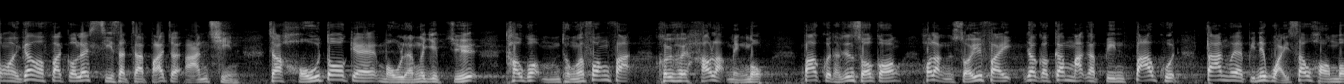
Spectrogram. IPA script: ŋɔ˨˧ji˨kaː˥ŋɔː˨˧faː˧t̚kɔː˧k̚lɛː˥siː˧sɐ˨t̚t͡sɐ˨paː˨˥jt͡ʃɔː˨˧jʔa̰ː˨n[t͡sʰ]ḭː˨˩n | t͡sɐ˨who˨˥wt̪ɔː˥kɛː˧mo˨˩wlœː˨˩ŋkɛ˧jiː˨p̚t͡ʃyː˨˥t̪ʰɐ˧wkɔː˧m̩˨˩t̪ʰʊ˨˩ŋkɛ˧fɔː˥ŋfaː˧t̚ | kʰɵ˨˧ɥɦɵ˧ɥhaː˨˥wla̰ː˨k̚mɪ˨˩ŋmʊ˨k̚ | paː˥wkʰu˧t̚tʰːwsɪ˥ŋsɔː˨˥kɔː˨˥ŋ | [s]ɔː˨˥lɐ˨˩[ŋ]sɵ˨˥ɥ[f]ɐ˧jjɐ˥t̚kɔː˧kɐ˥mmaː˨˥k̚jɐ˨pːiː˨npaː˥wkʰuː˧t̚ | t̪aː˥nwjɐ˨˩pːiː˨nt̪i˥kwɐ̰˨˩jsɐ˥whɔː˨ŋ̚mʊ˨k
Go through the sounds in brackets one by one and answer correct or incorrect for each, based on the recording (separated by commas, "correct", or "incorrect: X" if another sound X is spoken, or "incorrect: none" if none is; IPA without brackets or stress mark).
correct, incorrect: h, correct, correct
